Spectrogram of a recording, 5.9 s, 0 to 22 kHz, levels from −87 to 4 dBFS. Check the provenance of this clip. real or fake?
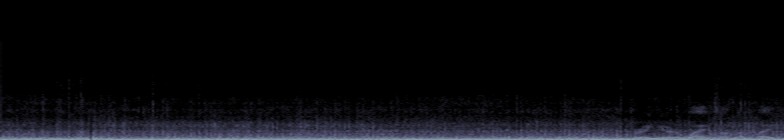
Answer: fake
